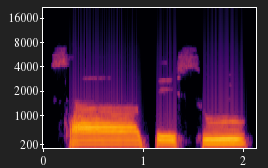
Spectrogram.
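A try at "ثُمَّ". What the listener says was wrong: জি না, যেহেতু সার পরে মিমের পরে তাসদিদ আছে।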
